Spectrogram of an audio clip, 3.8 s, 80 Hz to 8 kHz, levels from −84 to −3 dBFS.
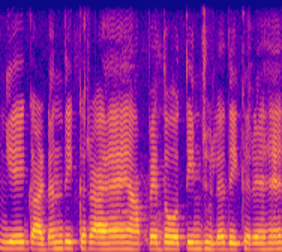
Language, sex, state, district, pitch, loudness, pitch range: Hindi, female, Uttar Pradesh, Jalaun, 195 Hz, -15 LUFS, 195-205 Hz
